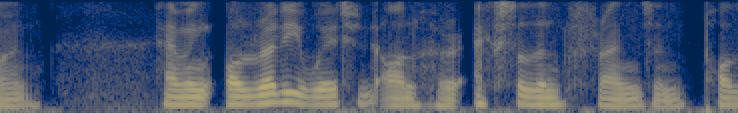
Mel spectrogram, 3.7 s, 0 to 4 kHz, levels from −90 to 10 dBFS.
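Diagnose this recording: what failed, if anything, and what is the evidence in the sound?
From 0.32 to 0.78 s the real background gives way to a steady, featureless hiss, about 29 dB below the loud parts and shifting about 2 dB in level. This is comfort noise in place of the background, likely from discontinuous transmission in call processing, with the receiver synthesising noise for those 460 ms.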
